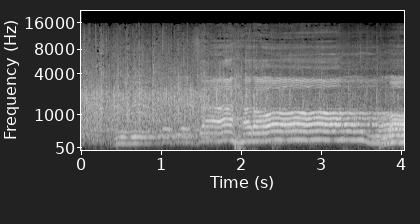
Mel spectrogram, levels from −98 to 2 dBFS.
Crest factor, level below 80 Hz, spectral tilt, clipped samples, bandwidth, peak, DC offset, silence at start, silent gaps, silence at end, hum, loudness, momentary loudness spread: 16 dB; -56 dBFS; -3 dB/octave; under 0.1%; 16 kHz; -2 dBFS; under 0.1%; 0 s; none; 0 s; none; -17 LUFS; 7 LU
